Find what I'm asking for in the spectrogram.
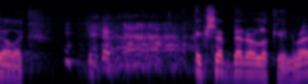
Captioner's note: laughter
